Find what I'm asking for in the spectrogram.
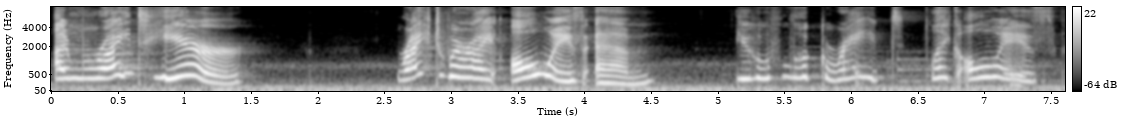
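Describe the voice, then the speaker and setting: A woman's voice: very high voice, very animated, very slow, full character voice. A woman playing a desperate, bitter vampire captive pleading with a lover in a dramatic ASMR roleplay. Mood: pleading, coaxing. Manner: dramatic, swinging between breathy whispers and pleading outbursts.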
